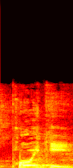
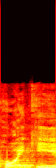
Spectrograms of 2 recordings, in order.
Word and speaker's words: potjie: it in Jack Turtles poinky guys if you're wondering what a poiki is it's not spelled that way it's p-o-t-j-i-e I think it's the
